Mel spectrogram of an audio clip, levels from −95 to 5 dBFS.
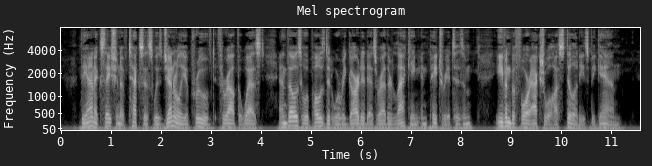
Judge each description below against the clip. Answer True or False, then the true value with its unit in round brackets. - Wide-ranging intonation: False (3.0 semitones)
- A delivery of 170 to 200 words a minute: False (140 wpm)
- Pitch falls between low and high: False (100 Hz)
